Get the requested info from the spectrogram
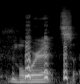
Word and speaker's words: Moritz: And Chloe Grace Mortis, Moritz, as Patricia.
